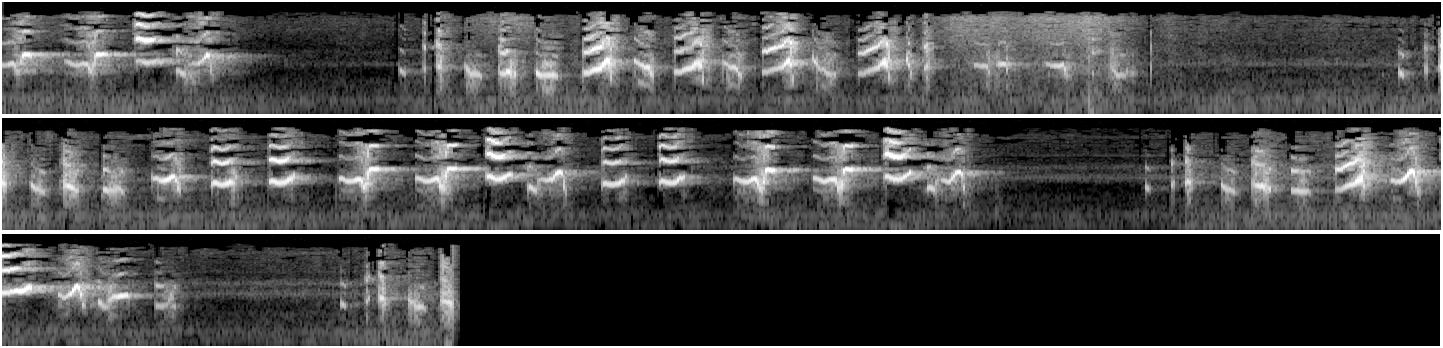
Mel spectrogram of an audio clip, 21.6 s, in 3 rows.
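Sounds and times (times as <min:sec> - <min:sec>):
cockatiel: 0:00.0 - 0:01.4, 0:02.0 - 0:05.9, 0:07.0 - 0:12.2, 0:12.9 - 0:15.4, 0:16.0 - 0:16.7.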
